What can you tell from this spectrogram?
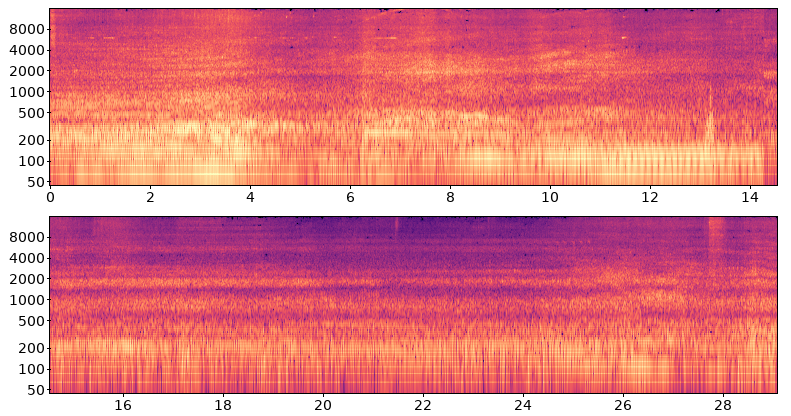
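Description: Road traffic passing: car and truck engines running, their pitch rising and falling as vehicles go by and change speed. The sound changes abruptly about halfway through, then a heavy truck engine comes closer toward the end.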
